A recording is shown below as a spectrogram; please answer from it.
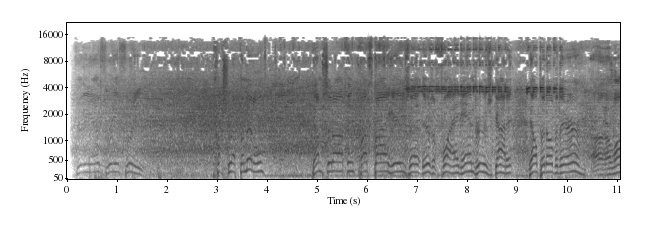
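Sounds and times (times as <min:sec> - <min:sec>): stadium crowd noise: 0:00.1 - 0:11.0.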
